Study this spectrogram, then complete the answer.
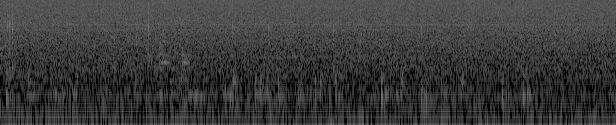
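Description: Footsteps thud softly on wooden floorboards.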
